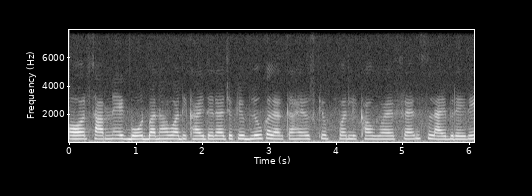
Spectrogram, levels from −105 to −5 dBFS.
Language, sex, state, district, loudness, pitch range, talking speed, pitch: Hindi, female, Maharashtra, Chandrapur, -17 LUFS, 230-240 Hz, 235 wpm, 235 Hz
